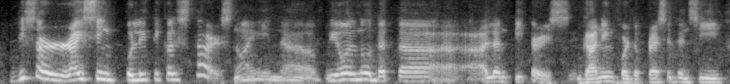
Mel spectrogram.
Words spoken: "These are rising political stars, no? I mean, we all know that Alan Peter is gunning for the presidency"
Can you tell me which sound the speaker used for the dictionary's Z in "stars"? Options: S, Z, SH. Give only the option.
S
